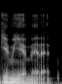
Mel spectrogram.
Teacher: you'll notice the t or the v sound just disappears. The M or N sounds kind of take over and carry the rhythm themselves.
